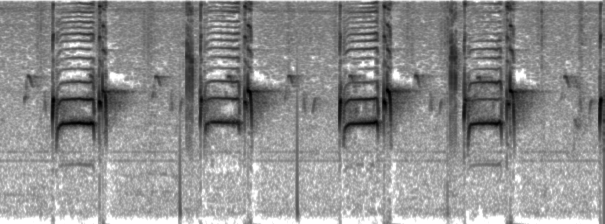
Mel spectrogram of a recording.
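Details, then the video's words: Prinia calling to provoke responses and arousal in other birds: rattling, nasal buzz notes about half a second each, five in a row, with faint high ticks and clicks in the gaps. "SUARA TRAPI PRENJAK SEKETIKA BIKIN EMOSI DAN BIRAHI"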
